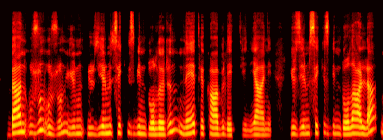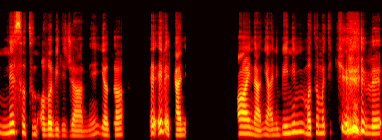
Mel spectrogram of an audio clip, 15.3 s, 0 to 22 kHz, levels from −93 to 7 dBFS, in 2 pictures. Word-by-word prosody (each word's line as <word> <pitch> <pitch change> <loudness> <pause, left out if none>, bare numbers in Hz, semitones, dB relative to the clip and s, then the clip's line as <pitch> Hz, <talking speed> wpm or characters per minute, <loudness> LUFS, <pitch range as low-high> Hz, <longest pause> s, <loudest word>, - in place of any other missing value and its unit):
ben 225 +8 +4
uzun 220 +8 -2
uzun 195 +3 -6
yün 195 -3 -7
$128.000'ın 195 - -2
neye 205 +6 +1
tekabül 185 -4 -1
ettiğini, 155 -2 -9
yani, 160 -2 -1 0.4
$128.000'la 195 - +1
ne 220 +2 -1
satın 215 -6 +5
alabileceğimi 150 -2 -4
ya 165 -2 +1
da 165 +1 -1 0.5
e - - +3
evet, 285 - +3
yani. 155 0 +3 1.0
Aynen, 190 -7 +3
yani, 160 0 -7
benim 235 +5 -2
matematik 215 +1 -5 0.4
ve 200 -6 +2
190 Hz, 90 wpm, -24 LUFS, 165-215 Hz, 1.0 s, satın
